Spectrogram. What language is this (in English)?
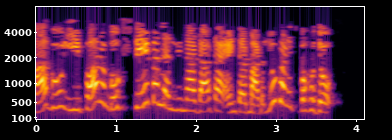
Kannada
